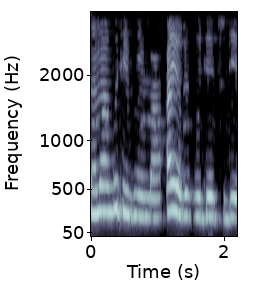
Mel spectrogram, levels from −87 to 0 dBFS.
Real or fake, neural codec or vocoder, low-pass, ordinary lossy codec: real; none; 3.6 kHz; none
